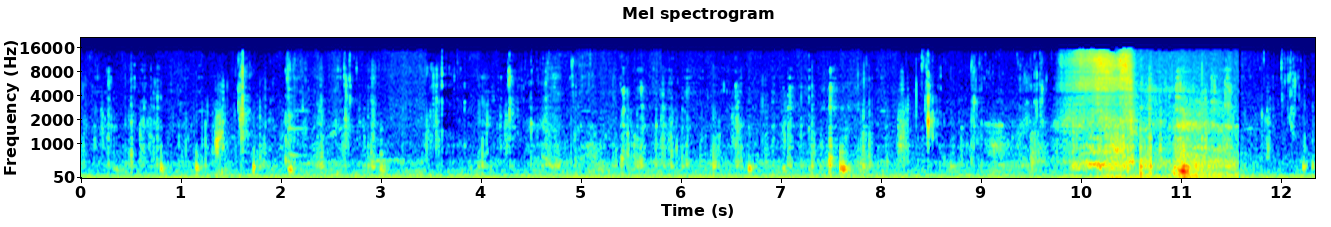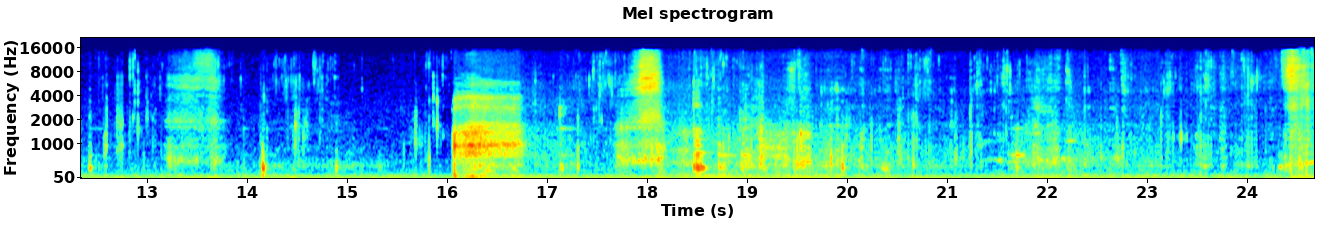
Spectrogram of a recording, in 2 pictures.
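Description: Close-miked chewing of rice and spicy salted fish, with a steady patter of small wet mouth clicks and a few louder bursts about ten, sixteen and eighteen seconds in. Near the end comes a crisp bite into a cucumber slice.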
